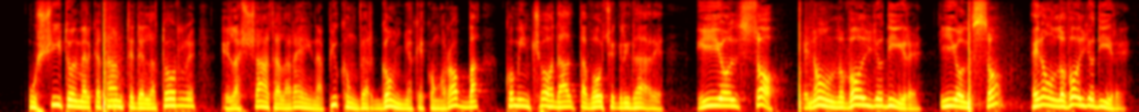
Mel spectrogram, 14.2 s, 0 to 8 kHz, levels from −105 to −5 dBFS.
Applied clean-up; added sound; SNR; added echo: neural mask model RNNoise.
